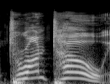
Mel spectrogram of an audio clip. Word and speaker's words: Toronto: Now, if you're from Toronto, like I am, you know that you don't say that second T.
